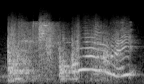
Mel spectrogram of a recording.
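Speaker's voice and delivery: sudden high alarmed cry; wife cries out as glass smashes; startled cry. Acted. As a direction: shriek his name in shock.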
